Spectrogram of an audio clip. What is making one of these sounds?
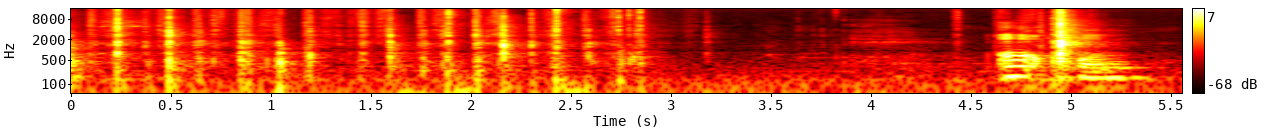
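Playing cards are shuffled and laid down with quick clicks and slaps.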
